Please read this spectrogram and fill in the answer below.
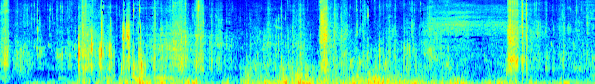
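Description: Footsteps and handling on a bank of loose river pebbles: a few sharp stone clicks and knocks over a low rumble of wind on the microphone.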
